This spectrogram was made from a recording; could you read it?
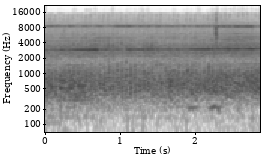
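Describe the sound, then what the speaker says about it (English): A rescue helicopter starts up at a Freeride World Tour competition in the Fieberbrunn Kitzbüheler Alpen, giving a steady, continuous engine whine and rotor hum at moderate distance for the whole stretch. "there's the helicopter powering up"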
